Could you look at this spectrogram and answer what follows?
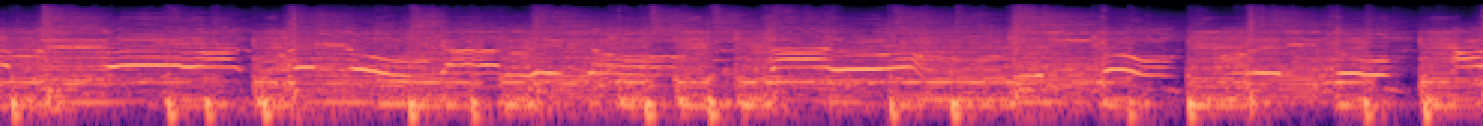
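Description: A rock song with a sung vocal over guitar and sharp percussive hits.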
